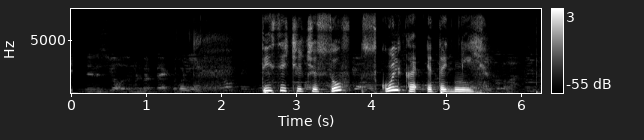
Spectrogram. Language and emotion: Russian, neutral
